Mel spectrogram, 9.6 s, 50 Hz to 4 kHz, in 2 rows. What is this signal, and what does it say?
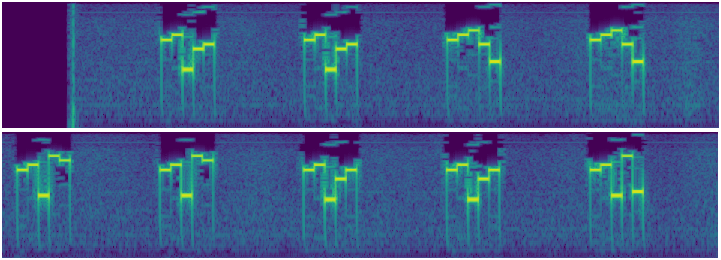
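Five-tone selective call (ZVEI), heard as quick runs of five tones, tones of about 80 ms. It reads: 89167 89167 89073 89073 89220 89220 89168 89168 89223
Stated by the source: ZVEI five-tone call received on an SDR, from the feuerwehr-orlamuende.org (fire brigade Orlamünde) recording server.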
